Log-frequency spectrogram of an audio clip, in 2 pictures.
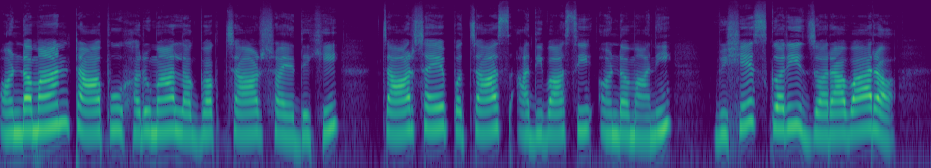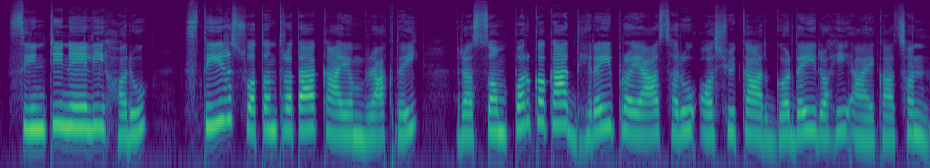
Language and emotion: Nepali, neutral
